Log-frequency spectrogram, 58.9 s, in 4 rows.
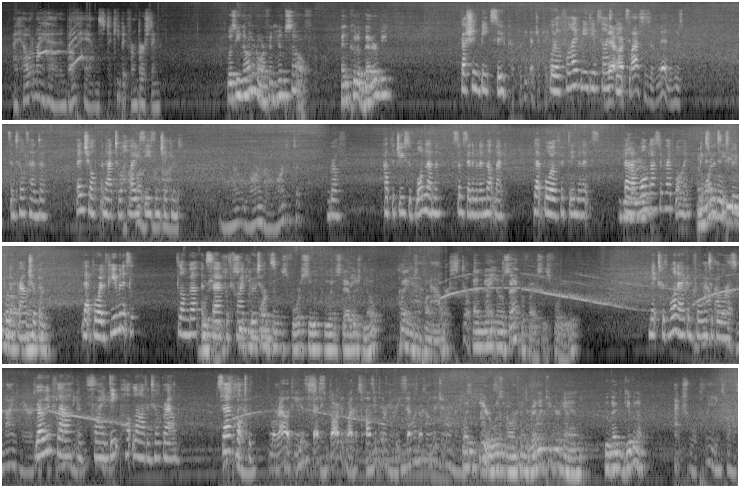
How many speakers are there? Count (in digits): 4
